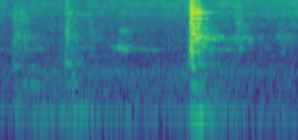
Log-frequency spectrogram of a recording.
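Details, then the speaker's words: Trane commercial rooftop package unit, blower idle and turned by hand: dry metallic scraping and a sharp grating clunk where the blower wheel or bearing rubs the housing; the bearing looks okay. "that's a bearing or a wheel or something and you can kind of see where it's rubbing"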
